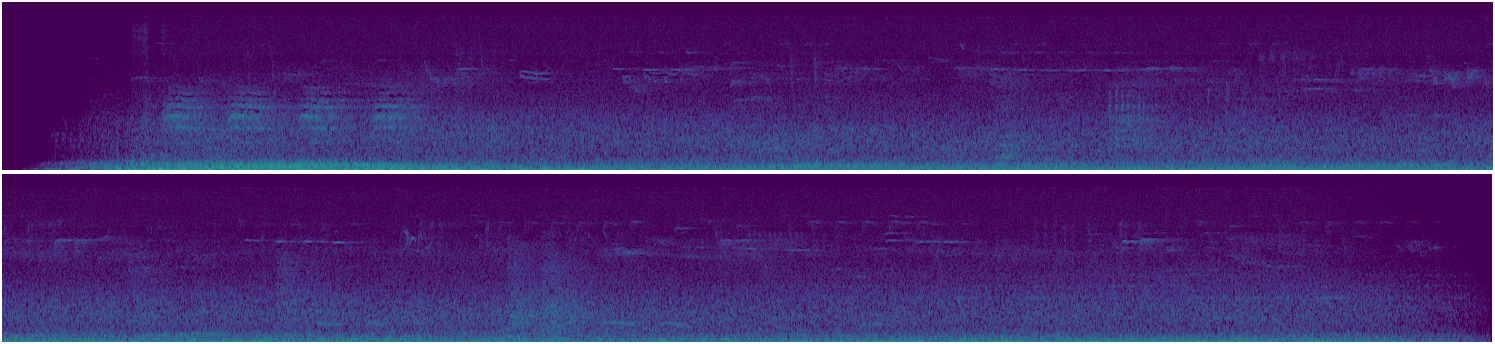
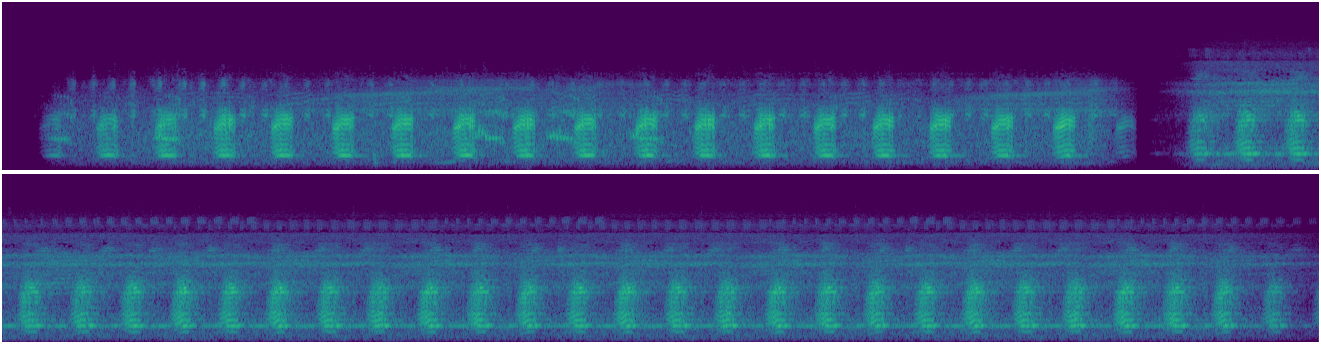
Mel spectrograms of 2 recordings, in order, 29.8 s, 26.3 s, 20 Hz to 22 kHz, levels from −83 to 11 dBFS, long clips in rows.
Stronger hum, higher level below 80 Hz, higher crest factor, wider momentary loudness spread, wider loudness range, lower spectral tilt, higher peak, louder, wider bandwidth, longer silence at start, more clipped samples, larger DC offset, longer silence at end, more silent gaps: neither; first, -44 dBFS vs -80 dBFS; about the same, 18 dB vs 20 dB; about the same, 8 LU vs 8 LU; first, 8 LU vs 2 LU; first, -5 dB/octave vs -3 dB/octave; second, -24 dBFS vs -6 dBFS; second, -45 LUFS vs -26 LUFS; first, 16 kHz vs 10.5 kHz; about the same, 0.35 s vs 0.45 s; neither; neither; about the same, 0 s vs 0 s; neither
